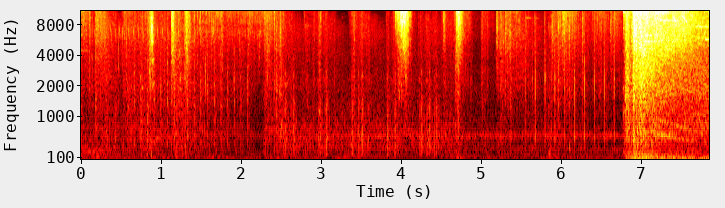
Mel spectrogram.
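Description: Game footsteps patter on dirt.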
